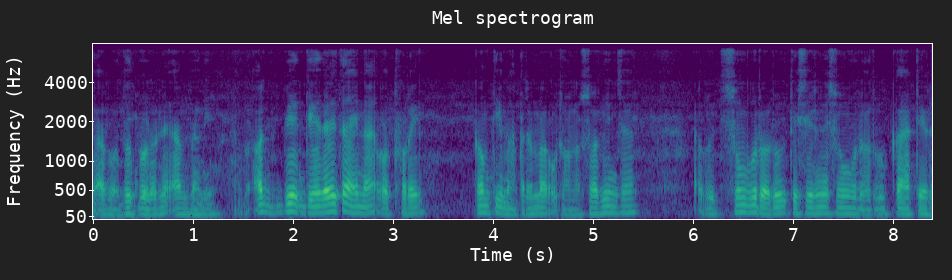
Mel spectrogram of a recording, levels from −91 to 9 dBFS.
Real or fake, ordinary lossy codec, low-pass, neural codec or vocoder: fake; none; 7.2 kHz; codec, 16 kHz, 4 kbps, FunCodec, trained on Chinese and English, 50 frames a second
